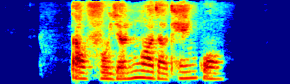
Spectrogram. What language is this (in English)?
Cantonese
